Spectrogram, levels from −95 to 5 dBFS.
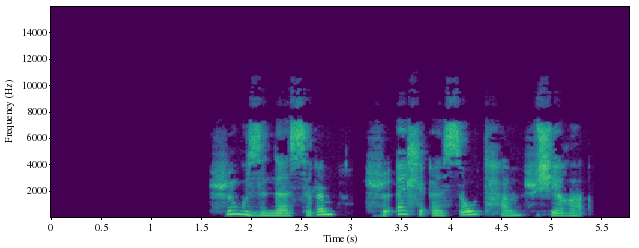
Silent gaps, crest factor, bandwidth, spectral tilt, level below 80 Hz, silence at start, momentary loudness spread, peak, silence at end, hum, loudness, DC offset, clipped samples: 3.05-3.11 s; 20 dB; 9.6 kHz; -3 dB/octave; -68 dBFS; 1.6 s; 11 LU; -4 dBFS; 0.45 s; none; -20 LUFS; under 0.1%; under 0.1%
